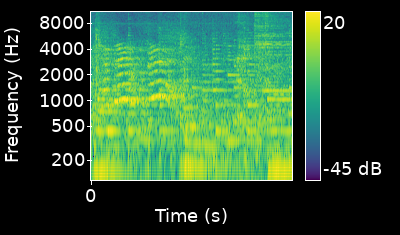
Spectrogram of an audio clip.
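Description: A carnival chirigota's music: acoustic guitars playing held chords with other wavering pitched sounds over them, the instrumental lead-in before the group's singing.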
